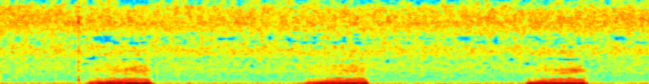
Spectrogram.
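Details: Asleep in its bird suit, a pet pigeon gives three evenly spaced snores: short, throaty, upward-bending breaths, each about half a second, separated by quiet stretches.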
